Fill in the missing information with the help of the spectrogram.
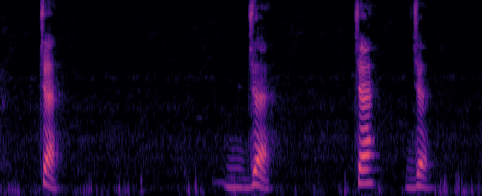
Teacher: तो ये प्लेटो एल्वोलर है, साथ में एफ्रिकेट है, क्योंकि इसमें एफ्रिकेट का मतलब स्पर्श करते हुए संघर्ष करता है, जीभ का अगला भाग ऊपर तालू की तरफ जाता है, स्पर्श करते हुए जाता है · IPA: tʃ dʒ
